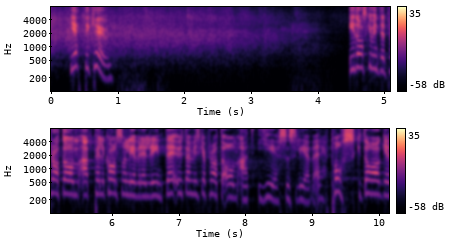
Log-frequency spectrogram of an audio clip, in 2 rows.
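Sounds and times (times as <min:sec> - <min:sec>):
crowd applauding: 0:00.0 - 0:04.1
speech: 0:00.3 - 0:01.1, 0:04.5 - 0:10.1.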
